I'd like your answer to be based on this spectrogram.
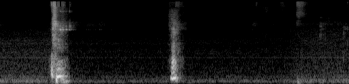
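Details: Dog coughing, recorded 8.10.19: two sharp, harsh cough bursts about a second apart, then a faint third, in a quiet room; a coughing episode.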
